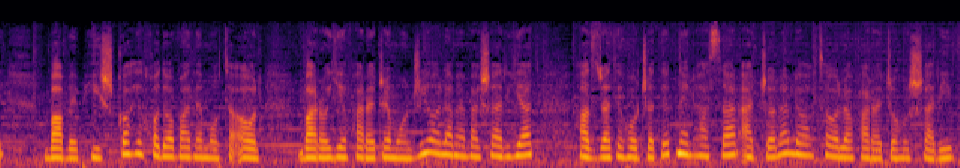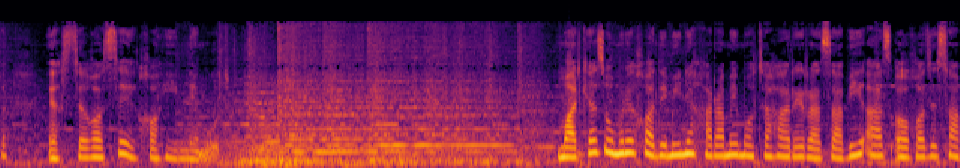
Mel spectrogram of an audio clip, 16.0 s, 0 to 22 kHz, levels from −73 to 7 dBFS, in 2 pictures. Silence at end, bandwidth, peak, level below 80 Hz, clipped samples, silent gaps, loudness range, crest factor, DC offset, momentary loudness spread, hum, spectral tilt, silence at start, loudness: 0 s; 14 kHz; 0 dBFS; -36 dBFS; under 0.1%; none; 5 LU; 14 dB; under 0.1%; 8 LU; none; -5.5 dB/octave; 0 s; -14 LUFS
